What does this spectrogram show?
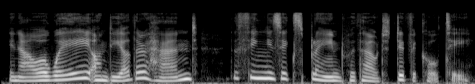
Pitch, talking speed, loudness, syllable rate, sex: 210 Hz, 165 wpm, -15 LUFS, 4.8 syllables/s, female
